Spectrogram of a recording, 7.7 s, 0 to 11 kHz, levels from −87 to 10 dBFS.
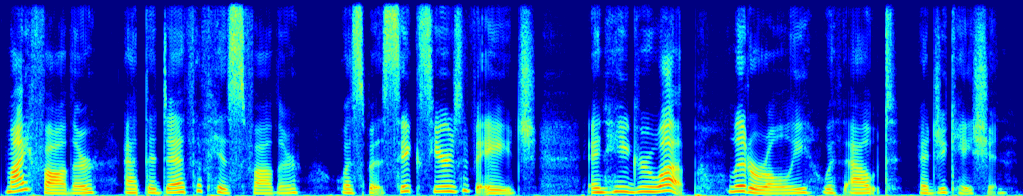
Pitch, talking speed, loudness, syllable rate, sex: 225 Hz, 165 wpm, -19 LUFS, 4.8 syllables/s, female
